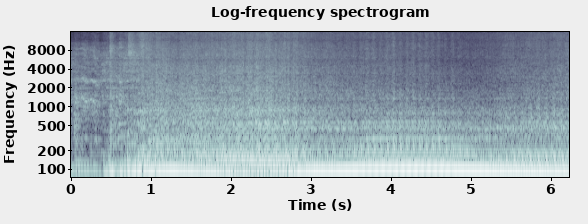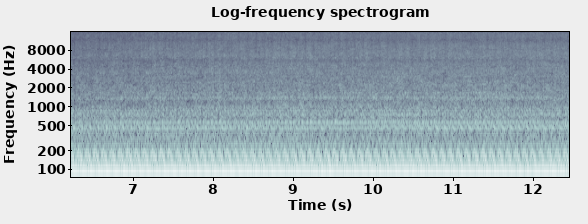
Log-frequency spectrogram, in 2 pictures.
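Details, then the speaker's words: Freshly rebuilt Chevy 5.3 LT truck engine: long crank with no firing for a few seconds while fuel primes and the mechanical fuel pump builds up, then it catches into a steady, even idle with no knocks. "Turn it on, you gotta let it prime back up. This cycle to kill. That and the mechanical fuel pumps gotta build up here too."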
